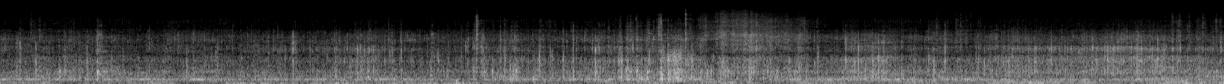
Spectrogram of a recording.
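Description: A mountain bike rolling fast down a dirt forest trail. Its knobby tyres make a steady rumble, with wind buffeting the microphone, and the bike gives scattered clicks and rattles as it goes over bumps.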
